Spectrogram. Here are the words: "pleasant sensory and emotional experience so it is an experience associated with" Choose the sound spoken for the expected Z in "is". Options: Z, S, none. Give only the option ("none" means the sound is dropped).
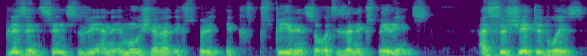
Z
